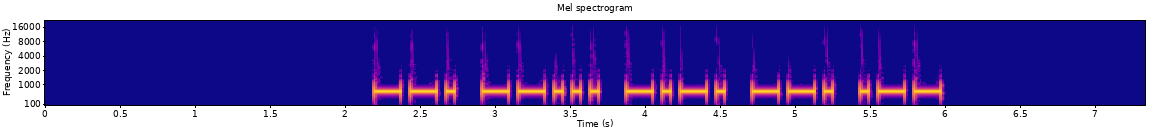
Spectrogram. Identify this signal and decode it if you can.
Morse code, heard as a keyed tone, about 20 wpm, 700 Hz. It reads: G7CGW
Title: DXCC-100 Call Signs - 5 Characters - 20wpm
